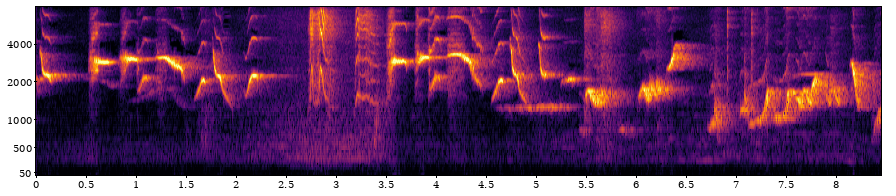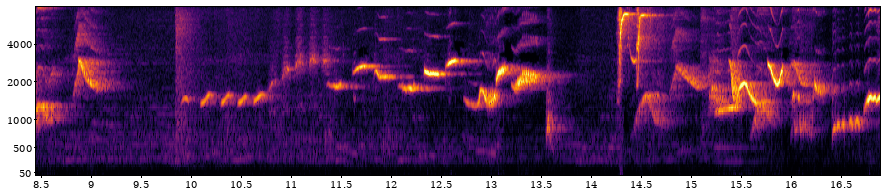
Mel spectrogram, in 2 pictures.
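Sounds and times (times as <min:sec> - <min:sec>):
Oriental magpie-robin song with whistles, buzzy trill and warbling: 0:00.0 - 0:09.3, 0:10.9 - 0:16.8.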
